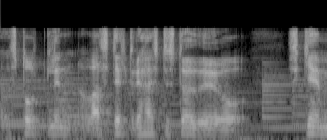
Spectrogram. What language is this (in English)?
Icelandic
